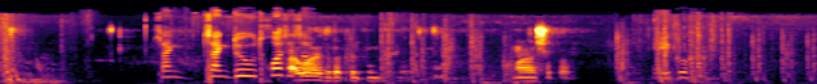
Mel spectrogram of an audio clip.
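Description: Footsteps clatter quickly up wooden stairs.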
